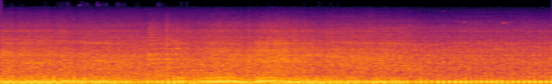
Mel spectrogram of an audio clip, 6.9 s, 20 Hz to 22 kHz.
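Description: Steady, even running of a Triumph 400cc motorcycle engine at a demo day, a low, smooth, fast pulsing throb held close and fairly loud throughout, with no voices.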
